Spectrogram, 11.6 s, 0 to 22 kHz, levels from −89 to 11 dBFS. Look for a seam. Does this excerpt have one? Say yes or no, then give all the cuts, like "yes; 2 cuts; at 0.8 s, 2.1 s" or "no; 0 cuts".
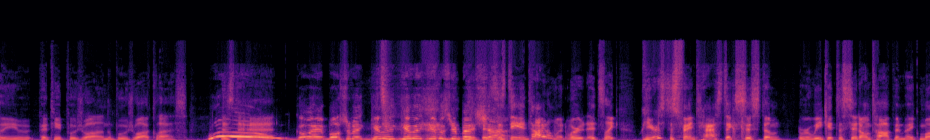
no; 0 cuts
